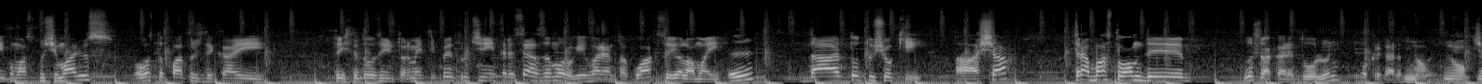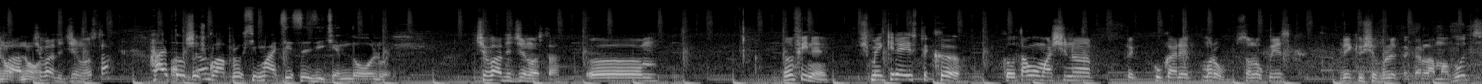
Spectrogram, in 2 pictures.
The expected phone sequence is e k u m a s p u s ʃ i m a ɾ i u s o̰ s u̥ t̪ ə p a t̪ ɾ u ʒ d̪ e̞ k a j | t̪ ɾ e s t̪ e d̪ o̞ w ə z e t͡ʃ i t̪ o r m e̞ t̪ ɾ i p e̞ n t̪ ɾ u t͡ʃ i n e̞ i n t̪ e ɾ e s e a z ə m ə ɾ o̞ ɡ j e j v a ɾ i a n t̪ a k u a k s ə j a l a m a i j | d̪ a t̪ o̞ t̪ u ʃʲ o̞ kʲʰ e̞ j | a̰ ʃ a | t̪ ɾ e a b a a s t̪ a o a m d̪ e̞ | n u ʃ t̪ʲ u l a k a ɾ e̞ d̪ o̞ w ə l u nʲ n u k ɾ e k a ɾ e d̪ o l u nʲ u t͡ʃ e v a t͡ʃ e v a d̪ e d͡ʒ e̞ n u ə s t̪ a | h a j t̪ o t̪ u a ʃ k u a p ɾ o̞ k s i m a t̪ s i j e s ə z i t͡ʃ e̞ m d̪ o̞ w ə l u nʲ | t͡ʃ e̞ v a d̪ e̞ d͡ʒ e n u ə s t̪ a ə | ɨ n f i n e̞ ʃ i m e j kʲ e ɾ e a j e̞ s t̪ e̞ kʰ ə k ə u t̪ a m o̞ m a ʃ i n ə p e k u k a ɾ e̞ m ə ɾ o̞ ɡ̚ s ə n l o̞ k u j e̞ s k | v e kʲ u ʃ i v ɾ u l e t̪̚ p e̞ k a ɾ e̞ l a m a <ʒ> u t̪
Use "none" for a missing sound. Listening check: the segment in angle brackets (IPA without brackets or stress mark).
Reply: v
